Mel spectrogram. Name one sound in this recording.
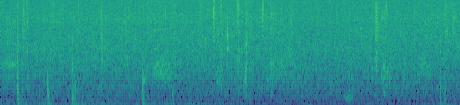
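Footsteps scuff on wet ground.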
